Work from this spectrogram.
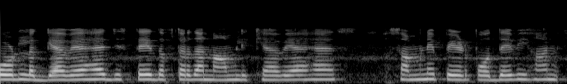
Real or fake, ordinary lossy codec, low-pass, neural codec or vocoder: real; none; 5.4 kHz; none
